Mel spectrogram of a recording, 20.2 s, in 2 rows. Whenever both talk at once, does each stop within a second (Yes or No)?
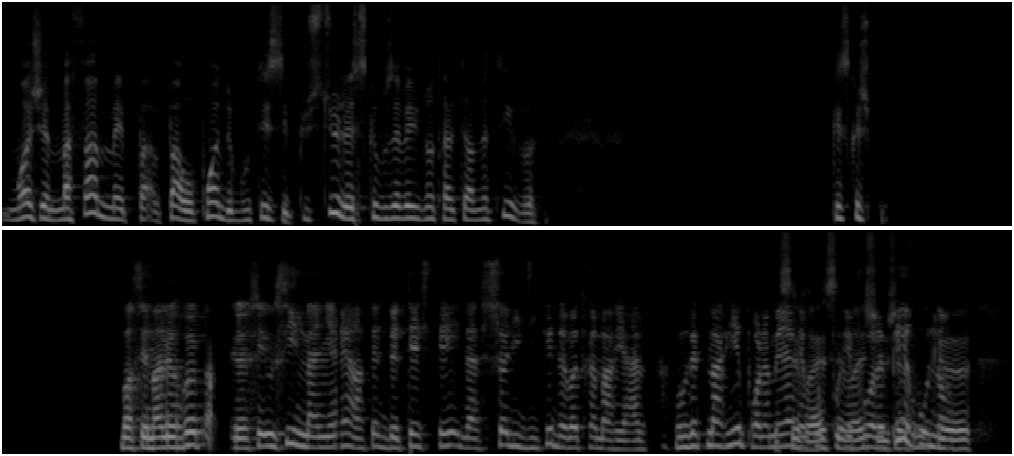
No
